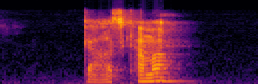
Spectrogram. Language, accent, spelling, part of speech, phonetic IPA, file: German, Austria, Gaskammer, noun, [ˈɡaːsˌkamɐ], De-at-Gaskammer.ogg
- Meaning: gas chamber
